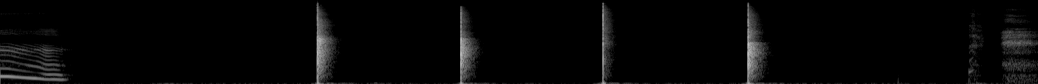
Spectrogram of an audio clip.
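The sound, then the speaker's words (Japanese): A woman claps her hands four times, sharp and loud, at an even, unhurried pace, about one and a half seconds apart, with silence between them. A brief voice sounds just before the first clap. “あたし手叩いてるだけだけど、どうしてそんな顔しちゃうのかな。”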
